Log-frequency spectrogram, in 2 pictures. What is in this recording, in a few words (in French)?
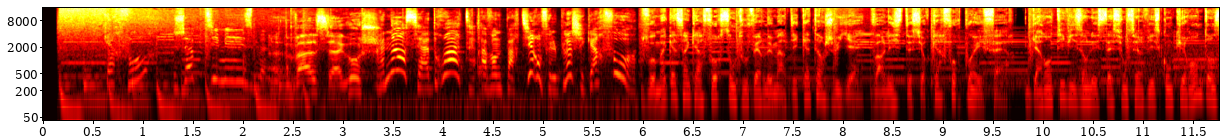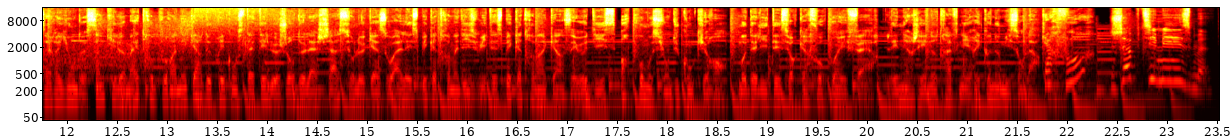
chaleureux, voix off publicite; droit, rapide; CARREFOUR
